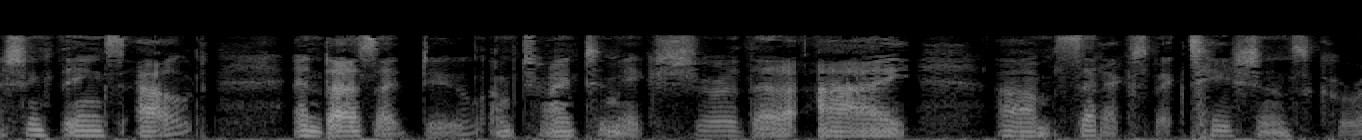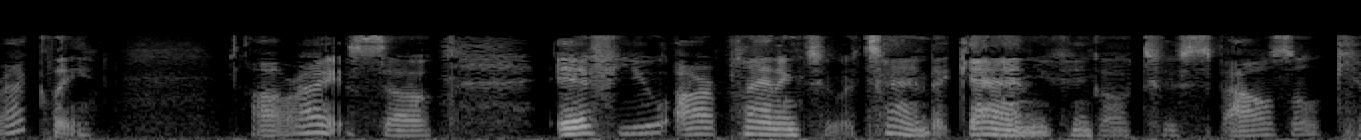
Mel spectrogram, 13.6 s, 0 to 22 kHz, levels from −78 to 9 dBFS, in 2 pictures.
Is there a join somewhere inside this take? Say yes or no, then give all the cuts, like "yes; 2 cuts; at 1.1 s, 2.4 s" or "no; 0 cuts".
no; 0 cuts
